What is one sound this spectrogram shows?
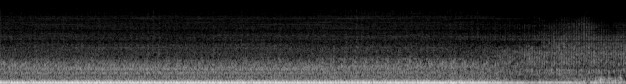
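A small plane's engine drones loudly from inside the cabin.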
